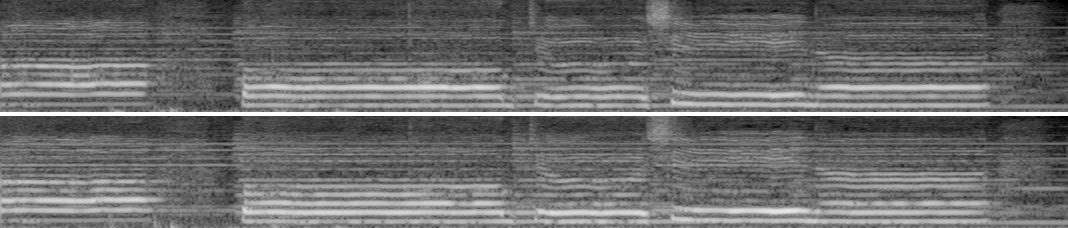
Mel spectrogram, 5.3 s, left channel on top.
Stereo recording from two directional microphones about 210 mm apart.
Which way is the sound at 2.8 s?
40° left (ahead or behind).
